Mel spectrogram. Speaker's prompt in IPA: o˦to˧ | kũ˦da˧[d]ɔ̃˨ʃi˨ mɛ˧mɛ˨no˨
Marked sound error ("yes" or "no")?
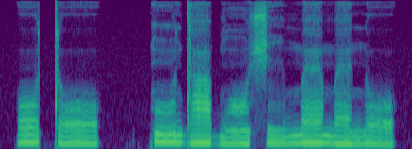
yes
